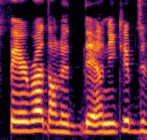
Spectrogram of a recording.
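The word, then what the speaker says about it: Feyre: qui s'est développé entre Faro j'ai appris c'est un peu tard pour apprendre que ça se prononce Peyrat dans le dernier clip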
